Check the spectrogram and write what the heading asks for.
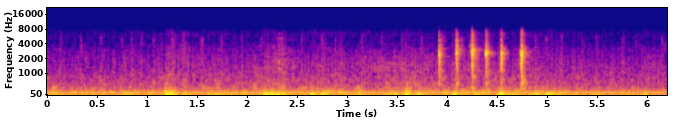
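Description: A quick run of six sharp clicks, about seven a second, of the kind made at a computer desk, near the end. A few soft low thumps come before them, over a steady low hum.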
